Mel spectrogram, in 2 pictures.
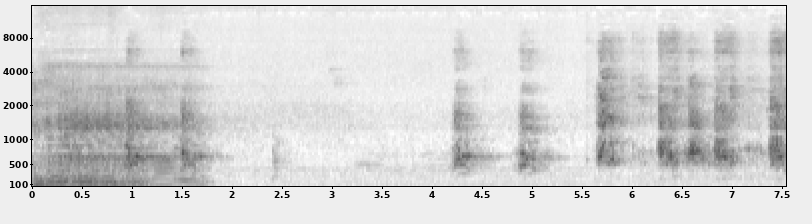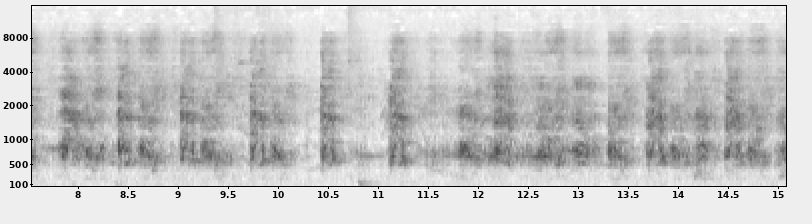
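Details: Great Dane giving a long run of deep, punchy barks, nearly two a second, after a brief louder noise and a quiet pause at the start.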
